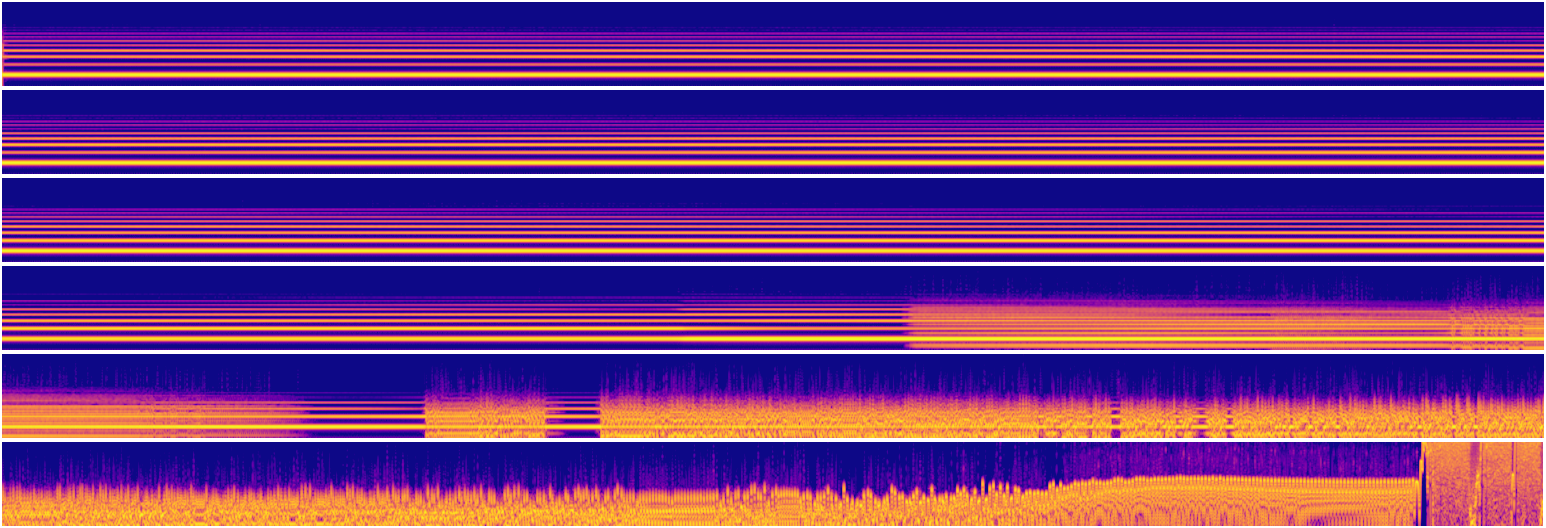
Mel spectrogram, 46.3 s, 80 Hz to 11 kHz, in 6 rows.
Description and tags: from simple 440hz sound, to chaotic low A 55hz sound
made from 2 sine oscillator frequency modulating each other and some variable controls.
programmed in ChucK programming language.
